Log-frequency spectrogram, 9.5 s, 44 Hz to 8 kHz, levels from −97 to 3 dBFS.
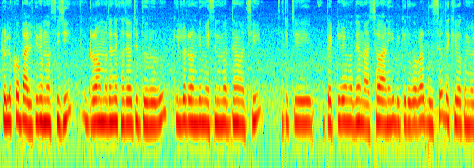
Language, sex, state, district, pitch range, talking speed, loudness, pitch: Odia, male, Odisha, Malkangiri, 175-185 Hz, 160 wpm, -13 LUFS, 180 Hz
